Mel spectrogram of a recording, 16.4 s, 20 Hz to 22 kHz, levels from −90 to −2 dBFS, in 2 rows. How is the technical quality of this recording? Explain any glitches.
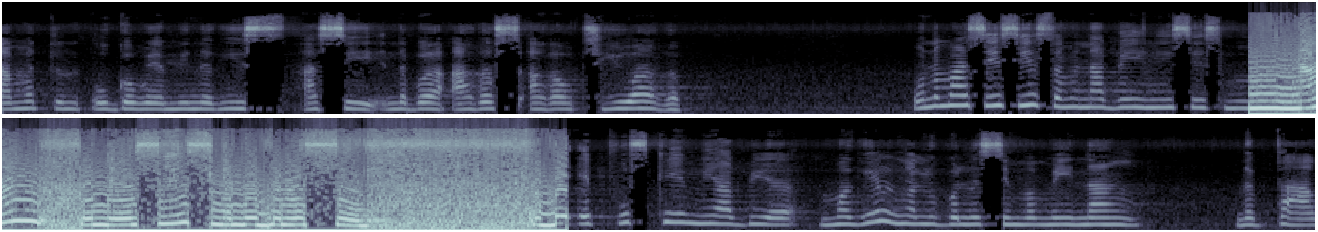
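The technical quality is poor. The speech carries plainly audible compression damage all the way through, plus a stretch of distortion.

Throughout, the sound is watery and swirly, with smeared consonant attacks. This is plainly audible MP3 compression. It points to a low bitrate, around 48 kbps. Short of bits, the encoder zeroes weak frequency lines, which flicker on and off between frames. Nothing is heard above about 20.8 kHz.

From 7.79 to 11.74 s, a distortion rides on the speech, and pauses fill with noise. The likely cause is a stuck bit. One data bit holds a fixed value, so about half the samples are wrong. Small values near silence turn into noise.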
